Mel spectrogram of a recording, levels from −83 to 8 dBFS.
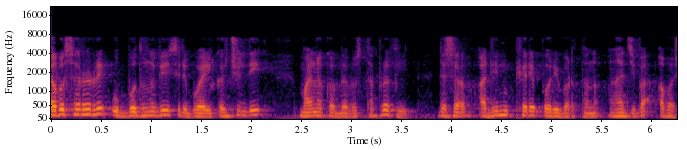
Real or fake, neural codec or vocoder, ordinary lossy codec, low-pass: fake; codec, 24 kHz, 0.9 kbps, WavTokenizer, medium speech release version 2; none; 7.2 kHz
